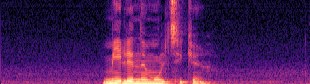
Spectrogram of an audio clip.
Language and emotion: Russian, neutral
